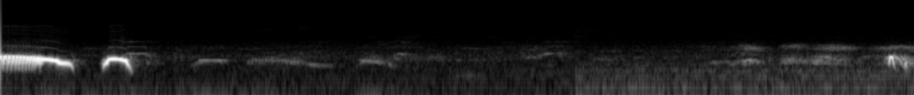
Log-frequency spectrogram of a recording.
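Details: Spotted dove decoy ending a calling phrase with a long falling coo and one short arched note, followed by faint quiet sounds and a softer, more distant cooing toward the end.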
